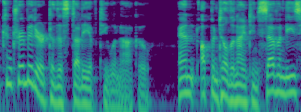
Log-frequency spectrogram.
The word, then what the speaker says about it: Tiwanaku: He studied the Aymará language and showed that the correct pronunciation was ‘Tiwanaku,’ not ‘Tiahuanaco’, as had been thought since the sixteenth century.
